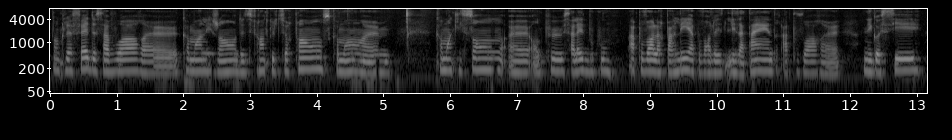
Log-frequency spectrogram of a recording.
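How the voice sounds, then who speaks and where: A woman's voice: on the low side, flat delivery, unhurried, a little mellow. A woman from Montreal with a Quebec French accent, answering interview questions conversationally in a hesitant way, often repeating and rephrasing her words. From Montreal, Quebec, Canada. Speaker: interview guest, lawyer.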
